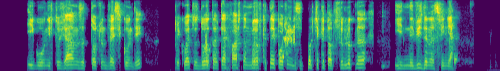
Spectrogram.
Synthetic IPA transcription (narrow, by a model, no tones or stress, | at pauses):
iɡoːniʃt̪oʒavɐmzɐt̪ɔt͡ʃnod̪vɛsɛ̥kund̪i | pɾikoɛt̪ʊzd̪ɾuɡət̪əɾɐkaxvaʃt̪əmɾɤfkət̪əipɔt͡ʃnəd̪ɐsɛt̪ɤpt͡ʃɛkɐt̪ɔɐpsolʲut̪nəinɛviʒd̪ɐnəsvinʲa̰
